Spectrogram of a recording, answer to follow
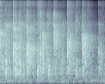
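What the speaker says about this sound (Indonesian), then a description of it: "tepuk tangan dulu buat Fani." Classroom of students clapping for a classmate named Fani, a close, uneven patter of handclaps with distinct louder bursts roughly every quarter second, no talking.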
